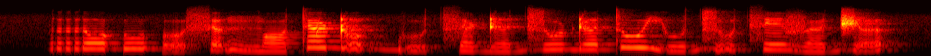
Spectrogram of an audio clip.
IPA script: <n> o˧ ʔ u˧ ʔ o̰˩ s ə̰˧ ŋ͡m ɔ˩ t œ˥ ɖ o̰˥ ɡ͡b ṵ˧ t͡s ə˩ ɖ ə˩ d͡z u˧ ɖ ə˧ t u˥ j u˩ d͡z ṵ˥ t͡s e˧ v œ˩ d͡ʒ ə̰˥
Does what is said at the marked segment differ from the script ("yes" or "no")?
yes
